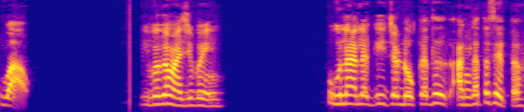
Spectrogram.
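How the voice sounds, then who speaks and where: A woman's high-pitched voice with fairly even intonation, recorded dry and close with no echo. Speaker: family vlogger. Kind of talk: casual vlog narration. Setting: outdoors on a beach.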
